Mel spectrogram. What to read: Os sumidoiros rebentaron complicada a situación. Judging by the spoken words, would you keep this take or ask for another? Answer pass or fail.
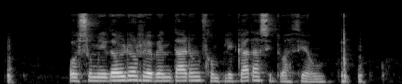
pass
